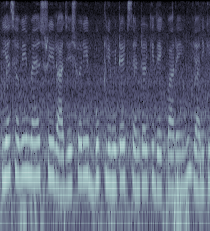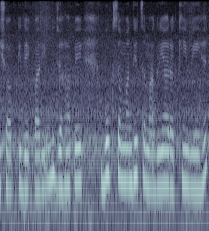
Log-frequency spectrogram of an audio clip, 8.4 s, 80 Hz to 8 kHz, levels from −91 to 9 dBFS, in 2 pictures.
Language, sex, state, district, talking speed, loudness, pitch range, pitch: Hindi, female, Uttar Pradesh, Jalaun, 220 wpm, -22 LUFS, 195-230 Hz, 205 Hz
